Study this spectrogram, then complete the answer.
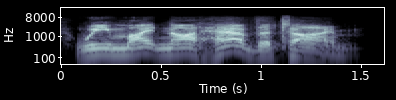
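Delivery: frustrated general snapping back; snapped. Acted. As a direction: cut in sharply. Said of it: "snapped Flood".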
